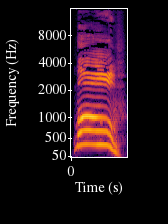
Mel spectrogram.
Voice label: emphatic go, survivor voice; source engine; left 4 dead 2; namvet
